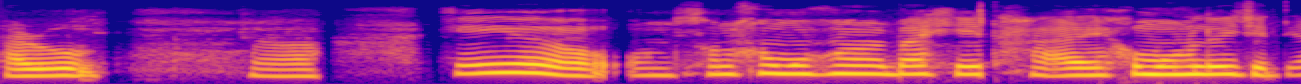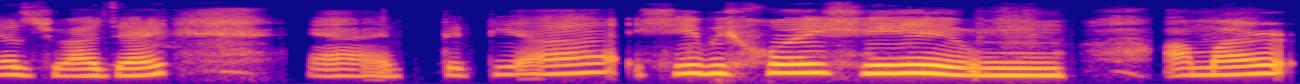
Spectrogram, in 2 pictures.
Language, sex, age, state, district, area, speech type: Assamese, female, 18-30, Assam, Darrang, rural, spontaneous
